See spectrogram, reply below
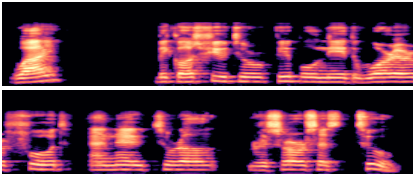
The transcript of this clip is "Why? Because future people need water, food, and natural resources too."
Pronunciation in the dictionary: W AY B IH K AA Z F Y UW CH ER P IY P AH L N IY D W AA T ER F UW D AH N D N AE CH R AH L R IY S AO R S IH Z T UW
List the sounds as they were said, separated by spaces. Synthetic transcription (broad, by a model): W AY B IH K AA S F Y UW CH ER P IY P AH L N IY D W AA T ER F UW D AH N N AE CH R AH L R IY S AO R S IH S T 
